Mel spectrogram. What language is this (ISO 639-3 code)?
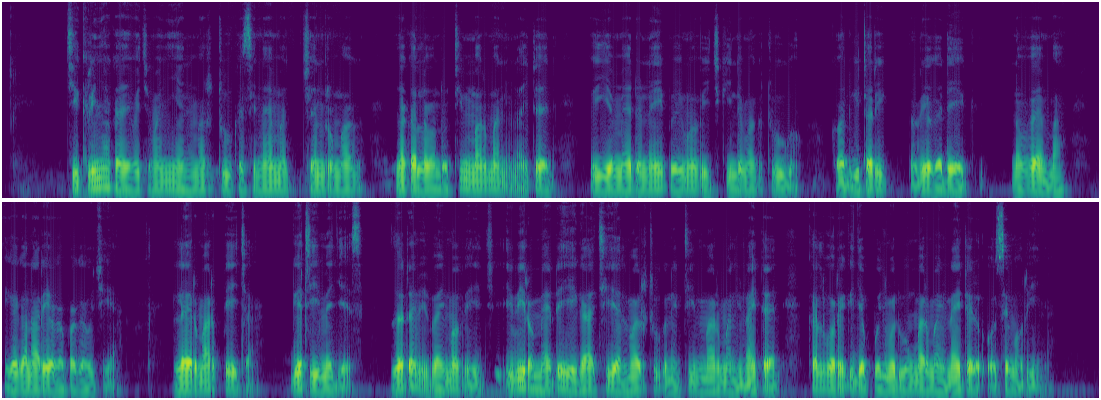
luo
